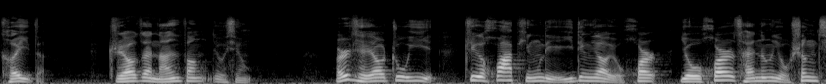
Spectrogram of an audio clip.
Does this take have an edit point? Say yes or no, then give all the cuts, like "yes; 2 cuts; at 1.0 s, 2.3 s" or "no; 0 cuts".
yes; 1 cut; at 6.7 s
